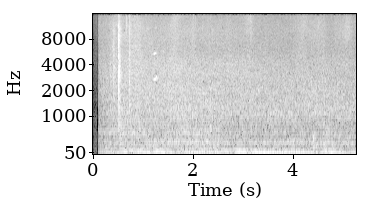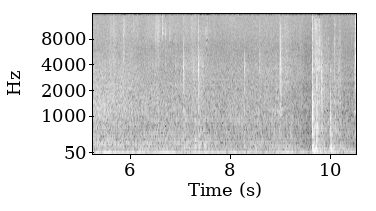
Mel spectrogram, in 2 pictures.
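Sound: street traffic noise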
